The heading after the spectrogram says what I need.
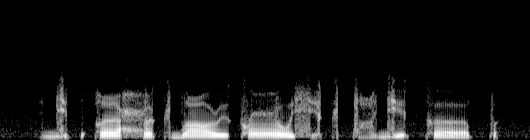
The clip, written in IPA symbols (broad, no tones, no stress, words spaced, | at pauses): dʲepqiħyk dˤiɹykʕosʲɛ̤k tˤi̤dʲe kɜp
